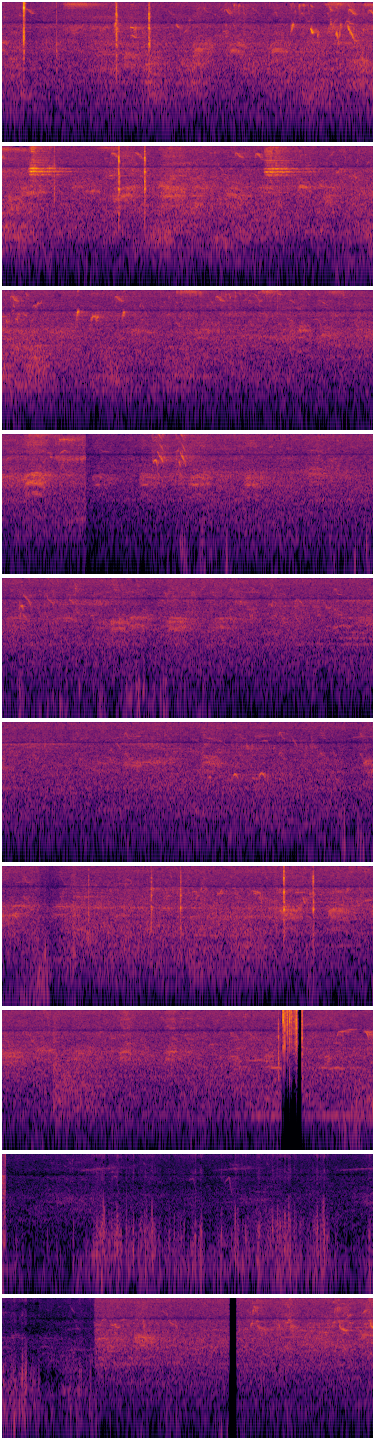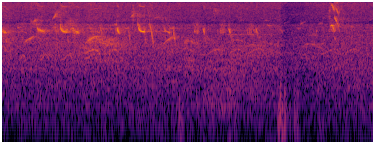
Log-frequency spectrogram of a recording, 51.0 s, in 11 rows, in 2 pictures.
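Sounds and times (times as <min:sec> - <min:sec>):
outdoor background noise: 0:00.0 - 0:51.0
birds calling sharply: 0:00.2 - 0:17.1.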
